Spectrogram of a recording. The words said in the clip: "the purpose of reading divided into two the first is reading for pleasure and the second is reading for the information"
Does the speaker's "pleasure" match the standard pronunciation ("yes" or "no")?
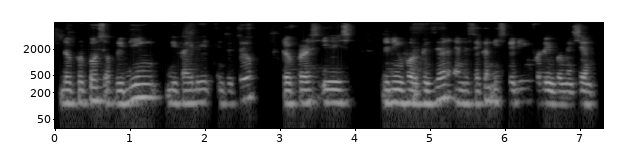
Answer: no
